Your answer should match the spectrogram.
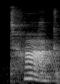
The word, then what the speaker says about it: Tag: Tag, se escreve com T-A-G, né? No alemão seria T-A-G. G, mas você fala como se fosse T-A-K. Tac.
